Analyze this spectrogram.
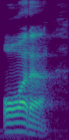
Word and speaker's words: hora: O H não tem som. Ele não vai produzir som.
